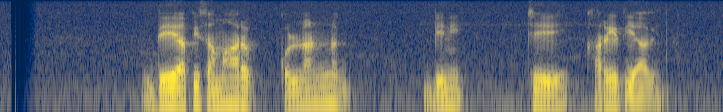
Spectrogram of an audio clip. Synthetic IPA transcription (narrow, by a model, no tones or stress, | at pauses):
ṵd̪əjeapisamaɦaɾə | kolnanmə | ɡeni | t͡ʃːeːkʰaɾʔejːt̪ijaːɡḛnə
